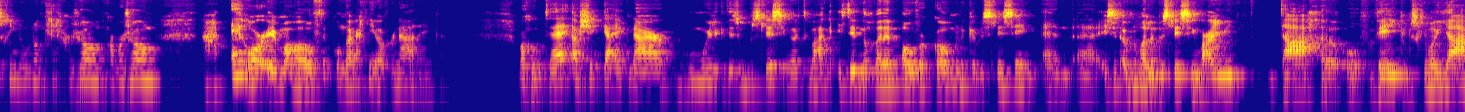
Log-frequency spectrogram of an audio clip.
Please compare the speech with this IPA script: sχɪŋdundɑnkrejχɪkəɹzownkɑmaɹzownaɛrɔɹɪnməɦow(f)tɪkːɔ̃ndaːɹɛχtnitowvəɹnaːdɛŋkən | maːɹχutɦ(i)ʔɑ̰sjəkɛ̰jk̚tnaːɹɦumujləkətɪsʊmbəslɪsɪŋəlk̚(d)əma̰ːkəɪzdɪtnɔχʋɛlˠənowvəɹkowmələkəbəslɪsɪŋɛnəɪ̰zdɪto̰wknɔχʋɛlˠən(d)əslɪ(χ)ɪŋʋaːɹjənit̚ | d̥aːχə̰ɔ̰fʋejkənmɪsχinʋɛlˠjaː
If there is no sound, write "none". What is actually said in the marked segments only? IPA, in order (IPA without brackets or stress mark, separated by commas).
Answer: f, ɛ, t, b, s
